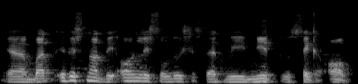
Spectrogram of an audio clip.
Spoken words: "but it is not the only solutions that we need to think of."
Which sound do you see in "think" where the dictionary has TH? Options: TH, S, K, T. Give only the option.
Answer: S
